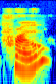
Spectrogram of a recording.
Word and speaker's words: pro: Okay, so again, pro rhymes with no.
